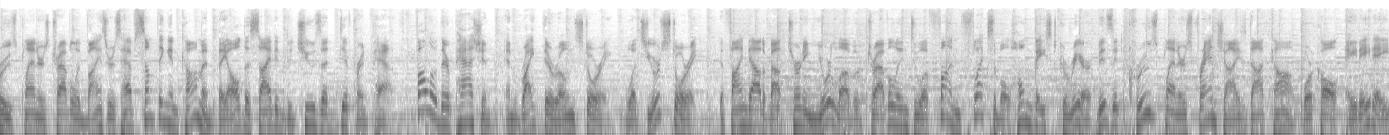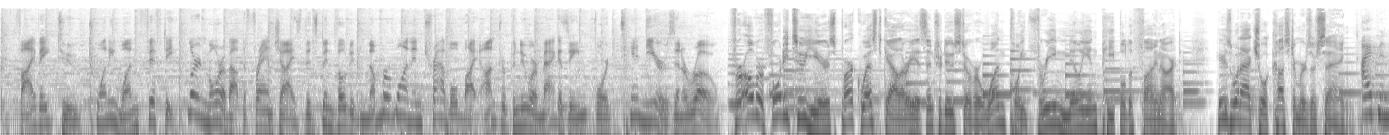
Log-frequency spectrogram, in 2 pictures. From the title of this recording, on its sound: MSC Divina On Location Broadcast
